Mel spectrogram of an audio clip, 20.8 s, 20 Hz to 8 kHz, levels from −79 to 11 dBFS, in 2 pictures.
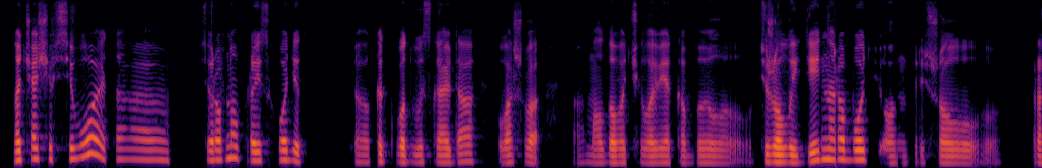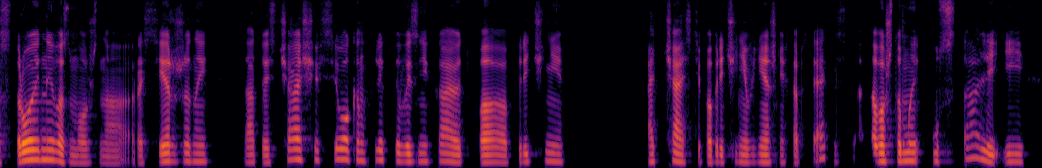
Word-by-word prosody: Но 165 - +8
чаще 195 +2 +1
всего- 225 +9 +3
это 180 -5 -3 0.3
всё 165 - +1
равно 200 +4 +2
происходит, 155 0 +1 0.5
э, 130 -1 -6
как 145 0 -3
вот 130 0 +3
вы 130 0 -3
сказали, 125 -1 0
да, 145 +3 -2 0.2
у - - -9
вашего, 130 0 -1 0.3
а, 120 - -19
молодого 120 0 0
человека 120 0 -2
был 120 0 -6
тяжелый 130 -2 +6
день 155 +7 +3
на 180 -1 +5
работе, 175 -1 +3
он 120 0 -6
пришел 120 -1 -3 0.3
расстроенный, 170 +8 +6
возможно, 120 -5 -3
рассерженный. 145 +3 0 0.3
Да, 130 0 -4
то 130 - -13
есть, 125 0 -7
чаще 180 -1 0
всего 180 +2 +1
конфликты 165 -1 -5
возникают 140 -1 -1
по 130 -1 +4
причине, 140 +1 -6 0.8
отчасти, 140 0 0
по 125 - -1
причине 135 0 -3
внешних 130 0 -2
обстоятельств, 195 -9 -7
от - - -19
того, 145 0 +6
что 145 +1 0
мы 155 0 +2
устали 155 +3 -3
и, 140 +1 -6
140 Hz, 140 wpm, -26 LUFS, 125-165 Hz, 0.8 s, Но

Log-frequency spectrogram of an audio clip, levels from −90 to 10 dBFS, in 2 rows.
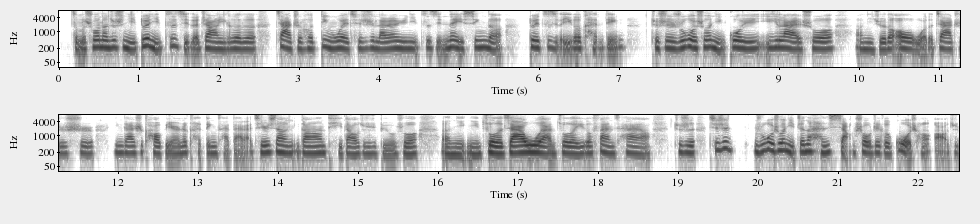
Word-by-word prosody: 怎 - - -3
么 - - -3
说 225 0 +1
呢？ 220 - +4
就 220 - 0
是 220 0 -2
你 180 -3 +1
对 250 +9 +6
你 185 -6 +1
自 255 +7 -4
己 235 - -3
的 - - -3
这 - - -7
样 190 -2 +4
一 180 - -2
个 185 +1 0
的 180 0 -1 0.2
价 - - +4
值 185 - -5
和 185 +1 -4
定 210 0 -3
位， 200 -1 +2
其 180 +2 -7
实 190 - -8
是 205 - -4
来 180 -1 0
源 200 +2 +1
于 195 - -1
你 190 -1 -3
自 210 +2 -7
己 200 - -6
内 210 -1 0
心 220 +4 -1
的， 190 -5 -1 0.3
对 220 -3 +2
自 210 +2 -6
己 190 - -5
的 - - -8
一 175 - -3
个 195 0 +1
肯 195 - -9
定。 220 +2 -6 0.3
就 200 - -3
是 200 +1 0
如 200 +4 +1
果 230 -4 +5
说 225 +2 0
你 190 -5 0
过 220 -1 +3
于 190 -1 +2
依 210 +1 -4
赖 195 -4 +4
说， 190 +1 0 0.3
哦， - - -8
你 180 -1 -4
觉 170 +1 -1
得， 190 - +1
哦， 195 -2 +4
我 - - -3
的 - - -8
价 190 -3 +1
值 175 -1 -10
是 175 0 -7 0.2
应 190 -1 -5
该 185 -1 -1
是 205 - -6
靠 180 -3 -1
别 - - -5
人 - - -5
的 190 - -2
肯 195 - -14
定 180 0 -5
才 175 - -10
带 - - -9
来， - - -8
其 195 -1 -3
实 195 - +2
像 200 -2 +2
你 185 - -7
刚 180 -1 0
刚 185 +1 0
提 165 - -10
到 165 -1 -2
就 175 -1 -8
是 175 - -8
比 - - -11
如 80 +1 -6
说， 165 - -1 0.3
呃， - - -2
你 160 -1 -2
你 165 -1 -3
做 185 +3 +7
了 175 - +8
家 190 +2 +8
务 200 0 +8
啊， 185 -3 +6
做 180 +2 0
了 170 -1 +3
一 170 - -2
个 185 - -1
饭 190 -1 -1
菜 175 0 -4
啊、 155 - -6 0.3
就 210 - -6
是 190 -1 0 0.2
其 255 - -3
实 285 -1 +1 0.2
如 215 0 -1
果 255 -2 +6
说 250 +2 +5
你 205 -6 +1
真 205 +2 0
的 220 - +4
很 190 -3 -2
享 205 - -1
受 195 -1 0
这 190 - -3
个 170 -2 -2
过 225 +7 +2
程 - - -8
啊， - - -4
就 - - -15
190 Hz, 325 characters per minute, -23 LUFS, 180-205 Hz, 0.3 s, 了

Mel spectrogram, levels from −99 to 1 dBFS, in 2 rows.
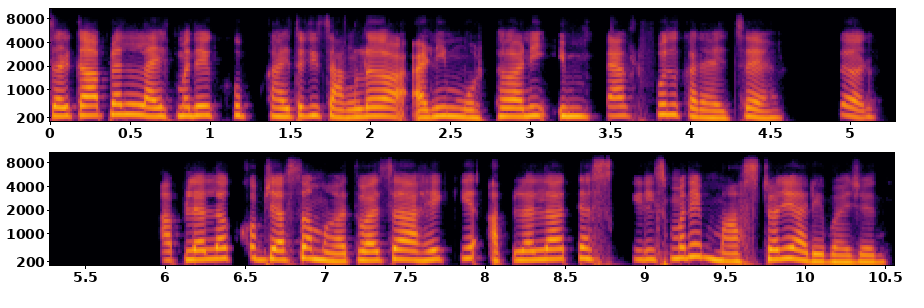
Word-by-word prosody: जर 250 -1 +3
का 270 - +5
आपल्याला 290 +2 +2
लाईफमध्ये 255 +1 +2
खूप 270 -2 -3
काहीतरी 255 +2 0
चांगलं 240 +1 +2
आणि 220 +4 +2
मोठं 230 0 0
आणि 240 +2 +2
इम्पॅक्टफुल 255 +4 -1
करायचं 210 -1 -1
आहे 205 -3 0 0.4
तर 230 -6 -3 0.9
आपल्याला 265 +4 +1
खूप 305 -4 -4
जास्त 275 +2 +2
महत्वाचं 245 0 +2
आहे, 255 0 +2
की 295 +4 -5
आपल्याला 250 +3 0
त्या 300 -2 +1
स्किल्समध्ये 290 +5 -3
मास्टरी 270 +3 +1
आली 240 -7 +2
पाहिजे 195 0 +1
250 Hz, 150 wpm, -23 LUFS, 235-270 Hz, 0.9 s, का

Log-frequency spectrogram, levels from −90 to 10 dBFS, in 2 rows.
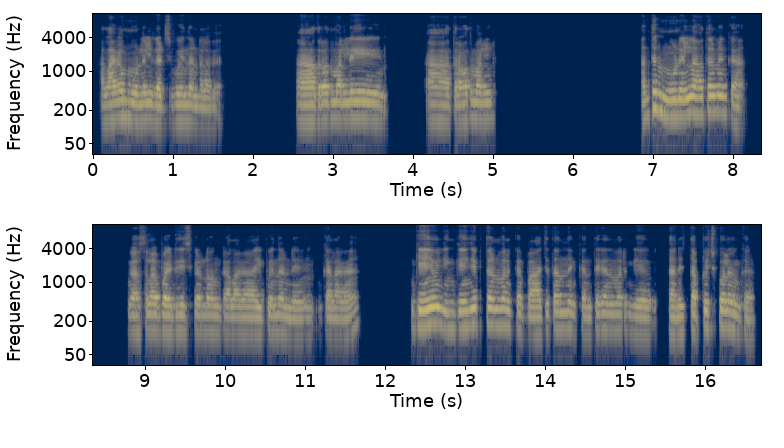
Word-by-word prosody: అలాగా 135 +3 +2
3 135 -2 +1
నెలలు 135 0 0
గడిచిపోయిందండలాగ. 120 -3 -3 1.1
ఆ - - +2 0.2
తర్వాత 135 +1 +3
మళ్ళీ 145 +1 +1 0.9
ఆ - - +1 0.3
తర్వాత 130 +1 0
మళ్ళీ 140 0 0 1.9
అంతేండి 190 +8 +2
3 155 0 +2
నెల్లు 165 +3 +5
నాతోనింకా. 180 +1 +2 0.7
క్లాసులాపి 135 +1 0
బయటికి 130 0 +3
తీసుకెళ్ళడం 130 +1 -2
ఇంకలాగా 125 -1 -3
అయిపోయిందండి 120 0 -2 0.3
ఇంకలాగా. 115 -1 -3 0.8
ఇంకేం 165 +3 +7 0.2
ఇంకేం 155 +1 0
చెప్తాడు 175 -1 +2
మరింక? 160 -4 0
బాధ్యతంది 145 +5 -1
ఇంకంతే 130 -1 -5
గదండీ! 140 0 -3
మరింగేవ్ 125 -4 -4 0.2
దాన్నించి 125 0 -1
తప్పిచ్చుకోలేవింకా. 150 -6 0
135 Hz, 110 wpm, -22 LUFS, 125-150 Hz, 1.9 s, ఇంకేం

